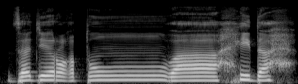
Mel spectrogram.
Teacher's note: ہا کو آپ نے حلق سے پڑھنا ہے، اس ہا کو واحدہ، اور اگلی ہا کو آپ نے اندر سے پڑھنا ہے۔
